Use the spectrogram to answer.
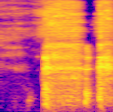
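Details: Adult on a ventilator in hospital whose tracheostomy tube is plugged with mucus: three quick, wet, harsh cough bursts through the tracheostomy, clearing thick secretions.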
